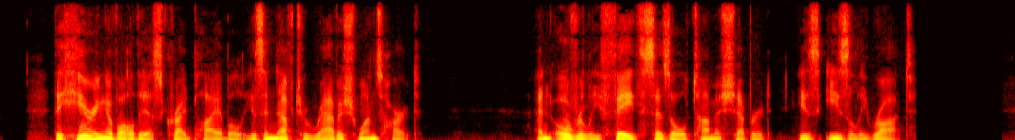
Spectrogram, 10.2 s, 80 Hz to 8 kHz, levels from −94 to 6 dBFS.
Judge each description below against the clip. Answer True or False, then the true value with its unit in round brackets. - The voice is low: True (105 Hz)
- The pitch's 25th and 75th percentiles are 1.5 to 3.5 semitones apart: False (4.0 semitones)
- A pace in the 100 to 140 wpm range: True (135 wpm)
